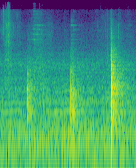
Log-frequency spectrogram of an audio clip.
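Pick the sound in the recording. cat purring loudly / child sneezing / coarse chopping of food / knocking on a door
coarse chopping of food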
